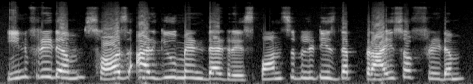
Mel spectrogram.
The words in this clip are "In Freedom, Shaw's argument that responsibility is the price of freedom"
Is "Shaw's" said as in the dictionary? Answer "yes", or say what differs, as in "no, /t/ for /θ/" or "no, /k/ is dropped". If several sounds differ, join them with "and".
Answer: no, /s/ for /ʃ/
